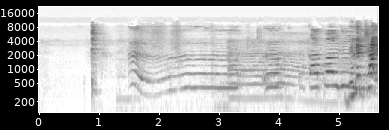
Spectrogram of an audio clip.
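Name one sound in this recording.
A young boy sings and talks with animation close by.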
